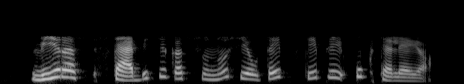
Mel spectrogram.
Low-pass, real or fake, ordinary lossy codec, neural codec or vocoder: 3.6 kHz; real; Opus, 32 kbps; none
